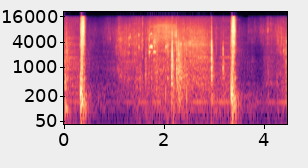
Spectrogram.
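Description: Pneumatic roofing nailer firing twice, driving nails through the edge of galvanized steel valley metal into the roof deck, the two shots about three seconds apart. A softer knock sounds between them.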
